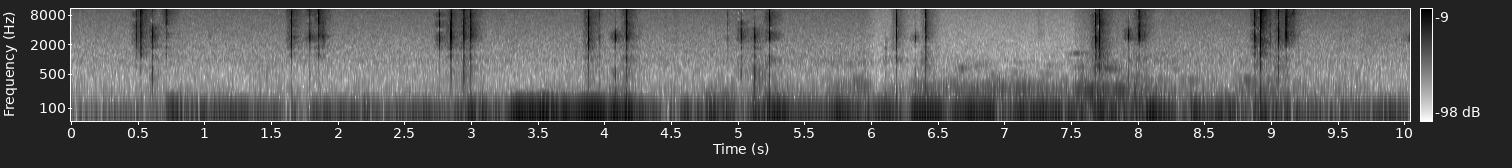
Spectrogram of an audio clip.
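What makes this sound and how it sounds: Long nails tap a small frosted glass pipette dropper bottle with a label, making sharp, bright clicks in irregular clusters. Each tap is a dry tick that dies away almost instantly over a soft low rumble.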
